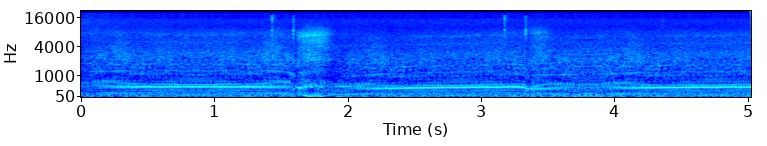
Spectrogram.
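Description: An SUV engine in the Assetto Corsa driving game, cruising city streets with a steady loud drone that dips briefly around shifts, continuous and without talk.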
